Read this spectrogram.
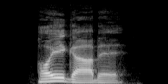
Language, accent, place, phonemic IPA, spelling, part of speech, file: German, Germany, Berlin, /ˈhɔɪ̯ˌɡaːbl̩/, Heugabel, noun, De-Heugabel.ogg
- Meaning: fork; pitchfork; hayfork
